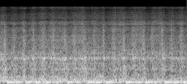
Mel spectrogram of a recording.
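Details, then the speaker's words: Yamaha Vixion injection motorcycle, electric start with battery staying about 10 V while cranking: strong, even low drone with a faint steady whine, no dragging; battery and starter good, normal start. "voltase aki tidak turun di bawah 10 tadi ada di angka 10 berarti otomatis akinya bagus dan starter juga bisa dijalankan"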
